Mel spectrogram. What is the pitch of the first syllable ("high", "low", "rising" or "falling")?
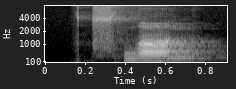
falling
